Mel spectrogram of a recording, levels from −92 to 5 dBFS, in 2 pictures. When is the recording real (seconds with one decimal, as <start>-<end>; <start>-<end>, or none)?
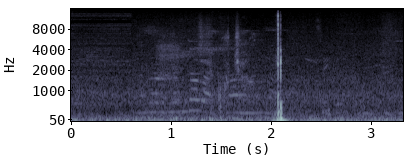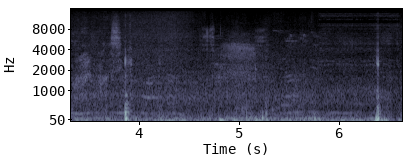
0.6-5.8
